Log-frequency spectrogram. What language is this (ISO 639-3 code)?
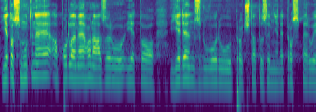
ces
